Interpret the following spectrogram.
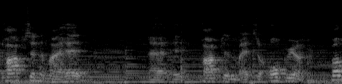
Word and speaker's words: Haut-Brion: That's the other first growth, Haut-Brion. It's spelled like hot Brion. Haut-Brion.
